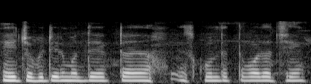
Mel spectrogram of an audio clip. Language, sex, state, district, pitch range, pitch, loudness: Bengali, male, Assam, Hailakandi, 175-180 Hz, 175 Hz, -16 LUFS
